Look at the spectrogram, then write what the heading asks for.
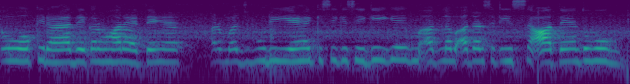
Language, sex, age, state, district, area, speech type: Urdu, female, 18-30, Uttar Pradesh, Gautam Buddha Nagar, rural, spontaneous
